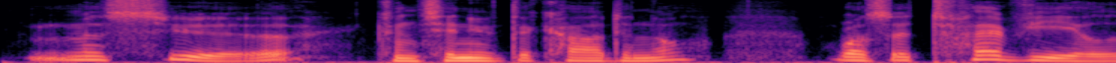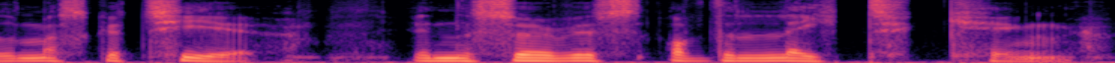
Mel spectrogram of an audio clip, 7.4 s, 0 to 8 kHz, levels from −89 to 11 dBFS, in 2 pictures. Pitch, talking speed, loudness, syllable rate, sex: 130 Hz, 120 wpm, -18 LUFS, 4.2 syllables/s, male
